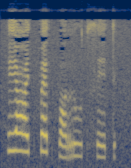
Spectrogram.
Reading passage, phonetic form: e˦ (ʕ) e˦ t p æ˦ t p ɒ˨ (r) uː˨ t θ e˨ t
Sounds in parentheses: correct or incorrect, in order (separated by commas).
correct, correct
